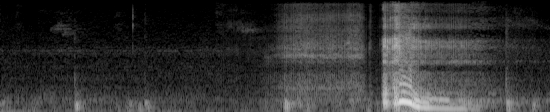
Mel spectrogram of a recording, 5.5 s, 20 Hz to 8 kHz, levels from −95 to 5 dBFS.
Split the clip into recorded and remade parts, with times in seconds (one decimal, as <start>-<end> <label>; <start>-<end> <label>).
0.0-2.2 recorded; 2.2-4.7 remade; 4.7-5.5 recorded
